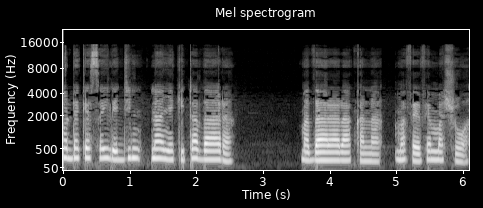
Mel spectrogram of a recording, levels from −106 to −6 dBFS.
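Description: HE-AAC compression throughout: the treble is plainly rebuilt from lower bands, nothing above 14.9 kHz, so s sounds turn gritty and lispy, likely from a low bitrate near 20 kbps.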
